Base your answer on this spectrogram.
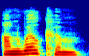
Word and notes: unwelcome: British English

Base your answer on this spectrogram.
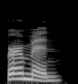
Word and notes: burman: British English

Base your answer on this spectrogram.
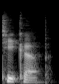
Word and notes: teacup: American English

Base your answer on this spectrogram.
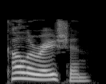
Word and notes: colouration: British English

